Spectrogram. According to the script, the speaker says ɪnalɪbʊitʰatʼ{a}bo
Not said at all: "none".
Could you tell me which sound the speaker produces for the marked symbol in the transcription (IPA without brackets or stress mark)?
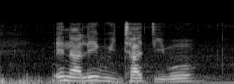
i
